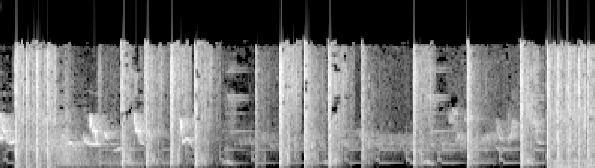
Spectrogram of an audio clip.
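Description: Rapid machine-gun fire in a video game: many loud, sharp shots come in uneven bursts and clusters with short gaps between them, and no talk is heard.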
